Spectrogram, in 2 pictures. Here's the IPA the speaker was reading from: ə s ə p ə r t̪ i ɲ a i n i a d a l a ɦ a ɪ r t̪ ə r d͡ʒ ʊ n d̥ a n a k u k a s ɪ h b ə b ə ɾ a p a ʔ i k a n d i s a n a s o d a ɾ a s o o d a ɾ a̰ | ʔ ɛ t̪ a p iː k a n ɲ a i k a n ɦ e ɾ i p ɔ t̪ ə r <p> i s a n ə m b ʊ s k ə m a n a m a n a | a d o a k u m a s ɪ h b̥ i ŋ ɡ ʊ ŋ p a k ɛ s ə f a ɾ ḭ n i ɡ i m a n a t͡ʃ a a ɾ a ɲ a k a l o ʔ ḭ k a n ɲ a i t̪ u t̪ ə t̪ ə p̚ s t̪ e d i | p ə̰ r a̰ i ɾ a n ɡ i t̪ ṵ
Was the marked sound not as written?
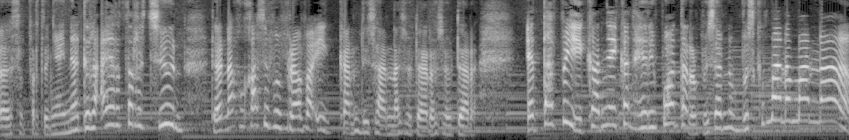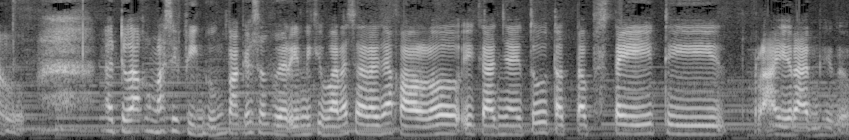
yes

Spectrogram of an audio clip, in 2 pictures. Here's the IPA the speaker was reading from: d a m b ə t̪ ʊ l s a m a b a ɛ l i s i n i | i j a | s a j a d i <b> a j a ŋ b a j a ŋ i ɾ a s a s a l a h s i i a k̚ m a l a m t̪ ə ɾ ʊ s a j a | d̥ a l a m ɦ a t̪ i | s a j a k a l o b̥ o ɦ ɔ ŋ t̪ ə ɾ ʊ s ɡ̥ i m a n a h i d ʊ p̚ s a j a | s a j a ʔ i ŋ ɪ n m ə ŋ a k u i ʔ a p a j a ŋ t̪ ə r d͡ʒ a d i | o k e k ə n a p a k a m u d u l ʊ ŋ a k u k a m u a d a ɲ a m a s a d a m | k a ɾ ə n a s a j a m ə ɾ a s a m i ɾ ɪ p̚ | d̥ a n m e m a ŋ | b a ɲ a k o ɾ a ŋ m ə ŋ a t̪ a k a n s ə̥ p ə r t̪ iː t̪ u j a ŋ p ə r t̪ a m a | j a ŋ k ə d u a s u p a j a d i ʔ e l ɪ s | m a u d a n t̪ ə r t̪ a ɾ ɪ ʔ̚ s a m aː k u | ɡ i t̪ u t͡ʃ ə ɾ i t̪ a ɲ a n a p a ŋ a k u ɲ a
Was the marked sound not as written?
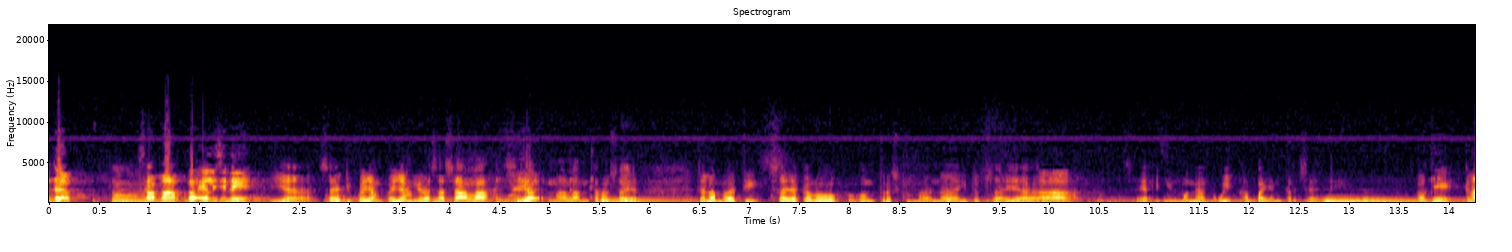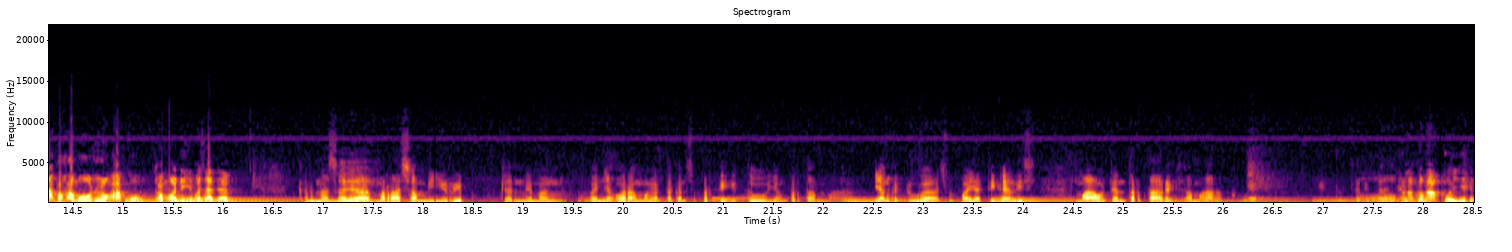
no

